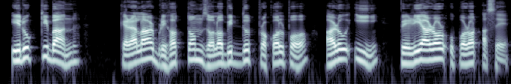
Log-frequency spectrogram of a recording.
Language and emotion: Assamese, neutral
